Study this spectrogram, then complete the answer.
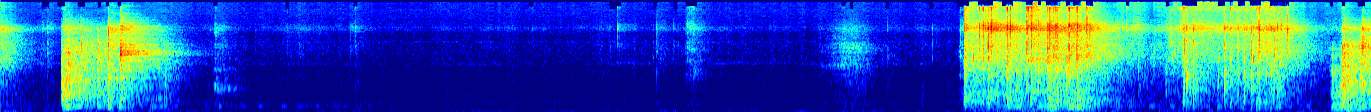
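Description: Tarot cards riffled and shuffled by hand, a short burst of crisp papery flutter, a quiet pause with faint handling, then a longer louder run of riffling as the deck is cut and reshuffled close up.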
